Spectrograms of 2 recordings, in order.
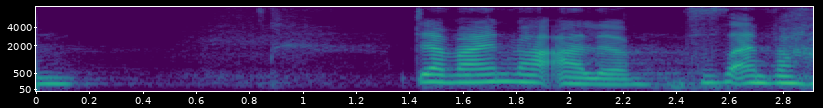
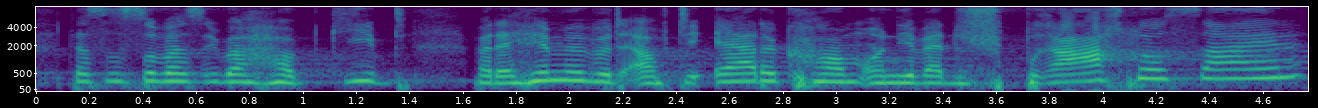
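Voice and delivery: loud, excited announcement to a crowd; Jesus als großspuriger Ankündiger; 2 semitones higher, 7 dB louder than usual. Acted. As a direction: proclaim it big, building in volume. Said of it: "Jesus ist nicht da an der Hochzeit und hat gesagt". (lautstark angeberische Ankündigung)

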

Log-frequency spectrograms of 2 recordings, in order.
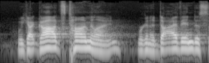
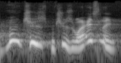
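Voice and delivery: high, creaky little Yoda voice with a laugh at the end; Yoda impression; 9 semitones higher than usual. Pastor imitating Yoda for the congregation, high and laughing. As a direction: play the tiny wise master, higher pitch, laughing through it. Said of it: "Not only did Yoda say that to Luke Skywalker".

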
